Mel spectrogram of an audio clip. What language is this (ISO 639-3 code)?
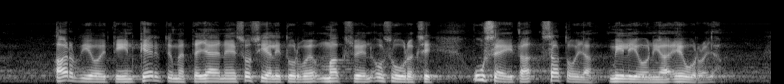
fin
